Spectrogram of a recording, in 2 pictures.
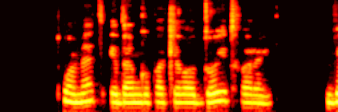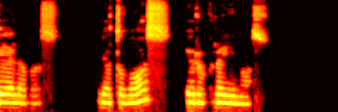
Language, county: Lithuanian, Vilnius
